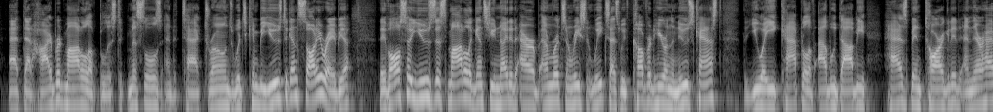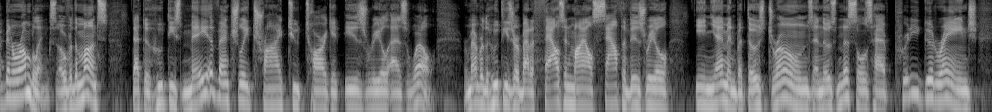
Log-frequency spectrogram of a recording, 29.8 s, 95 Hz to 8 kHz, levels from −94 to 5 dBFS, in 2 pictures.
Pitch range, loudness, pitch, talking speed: 110-140 Hz, -23 LUFS, 120 Hz, 175 wpm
